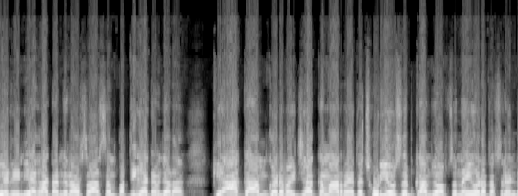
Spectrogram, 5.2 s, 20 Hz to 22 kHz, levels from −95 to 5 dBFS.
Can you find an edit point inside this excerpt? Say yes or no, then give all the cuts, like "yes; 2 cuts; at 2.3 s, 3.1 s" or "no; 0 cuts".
no; 0 cuts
